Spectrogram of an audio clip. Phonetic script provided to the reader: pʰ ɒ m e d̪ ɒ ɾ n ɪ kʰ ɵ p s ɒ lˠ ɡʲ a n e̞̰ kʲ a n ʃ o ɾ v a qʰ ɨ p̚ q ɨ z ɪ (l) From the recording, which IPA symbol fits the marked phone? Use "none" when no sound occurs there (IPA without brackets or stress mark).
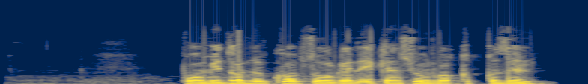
l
